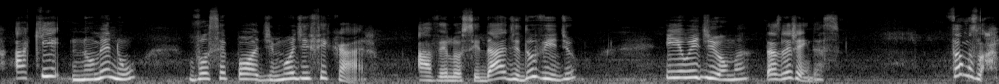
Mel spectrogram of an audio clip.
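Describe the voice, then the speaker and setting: This woman has a Brazilian accent and a high pitch, with very wide pitch swings but very even loudness. She talks at a very slow pace, leaving long, frequent pauses. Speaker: Portuguese teacher. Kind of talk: language lesson to camera.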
